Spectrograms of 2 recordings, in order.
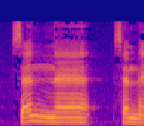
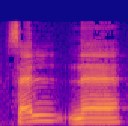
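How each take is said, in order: First: "سلنا" as "sanna"; "سلنا" with nun in place of lam; merged lam. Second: "سلنا" slowly as "sal-na"; slow chant, lam distinct in "سلنا"; clear lam. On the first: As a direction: drop the l of "سلنا" into a double n. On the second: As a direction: split "سلنا" after a full l. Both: Shown as a demonstration. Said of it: "ما تنفعش خالص".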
